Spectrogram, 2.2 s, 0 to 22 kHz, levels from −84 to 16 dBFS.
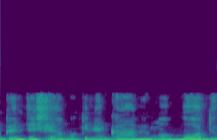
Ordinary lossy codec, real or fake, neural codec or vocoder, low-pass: AAC, 64 kbps; fake; codec, 16 kHz, 4 kbps, FunCodec, trained on LibriTTS, 50 frames a second; 7.2 kHz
